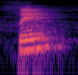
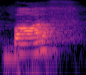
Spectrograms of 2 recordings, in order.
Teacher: Okay, the tip of tongue is placed behind the upper front teeth when these sounds are produced. The initial sounds of thin and the final sounds of bath are both voiceless dentals. The symbol used for this sound is th, usually referred to as theta.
